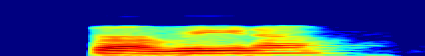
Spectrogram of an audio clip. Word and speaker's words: Trarina: Teachers and children were not able to pronounce my name, Trarina and my last name was Catchings.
